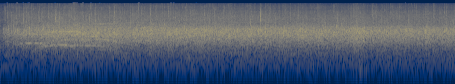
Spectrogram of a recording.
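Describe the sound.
Audience applause welcomes a speaker at Grace Chapel: a dense, steady wash of many hands clapping, loud and even from start to finish.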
